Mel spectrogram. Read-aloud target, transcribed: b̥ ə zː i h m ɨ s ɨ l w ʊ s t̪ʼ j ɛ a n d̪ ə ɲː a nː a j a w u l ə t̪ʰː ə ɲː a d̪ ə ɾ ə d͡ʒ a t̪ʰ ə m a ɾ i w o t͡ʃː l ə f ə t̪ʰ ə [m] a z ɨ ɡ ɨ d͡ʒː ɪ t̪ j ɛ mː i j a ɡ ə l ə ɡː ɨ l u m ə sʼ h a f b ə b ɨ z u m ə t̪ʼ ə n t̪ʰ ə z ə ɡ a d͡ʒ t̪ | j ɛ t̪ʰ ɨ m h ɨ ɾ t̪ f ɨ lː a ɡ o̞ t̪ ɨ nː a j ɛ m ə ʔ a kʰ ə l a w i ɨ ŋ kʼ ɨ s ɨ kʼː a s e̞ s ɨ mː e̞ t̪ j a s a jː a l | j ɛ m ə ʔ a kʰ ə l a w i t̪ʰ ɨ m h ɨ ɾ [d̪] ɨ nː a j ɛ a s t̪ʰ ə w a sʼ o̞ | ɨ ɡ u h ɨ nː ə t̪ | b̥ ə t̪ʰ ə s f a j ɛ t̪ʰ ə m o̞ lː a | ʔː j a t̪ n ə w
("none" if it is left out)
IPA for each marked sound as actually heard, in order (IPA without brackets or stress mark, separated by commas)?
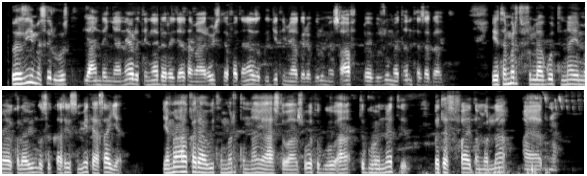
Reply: n, t̪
